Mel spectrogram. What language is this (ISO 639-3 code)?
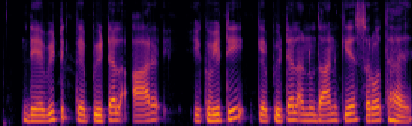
mag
